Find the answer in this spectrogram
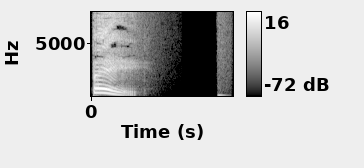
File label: "bèi", Chinese; 被; Giáo trình chuẩn HSK3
